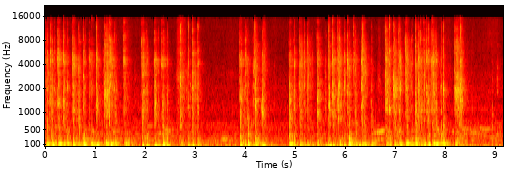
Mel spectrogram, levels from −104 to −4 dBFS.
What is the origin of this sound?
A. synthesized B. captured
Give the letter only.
B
